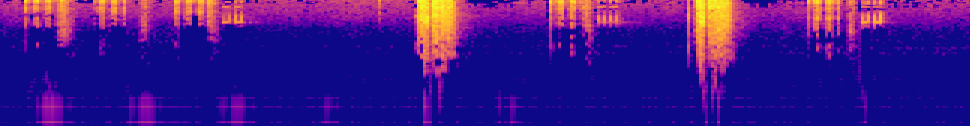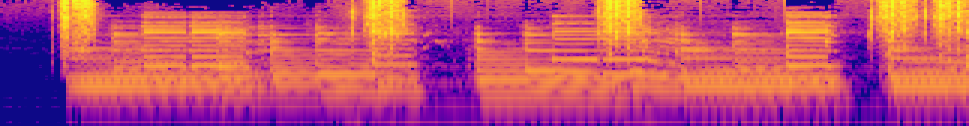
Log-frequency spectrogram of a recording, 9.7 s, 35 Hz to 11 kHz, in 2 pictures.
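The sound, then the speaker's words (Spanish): A rapid series of sharp camera shutter clicks with brief mechanical whirs, loud and irregular, then bright melodic music comes in at about five seconds with a few more clicks over it. “Vamos a retroceder 50 años a golpe de disparo de cámara fotográfica.”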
